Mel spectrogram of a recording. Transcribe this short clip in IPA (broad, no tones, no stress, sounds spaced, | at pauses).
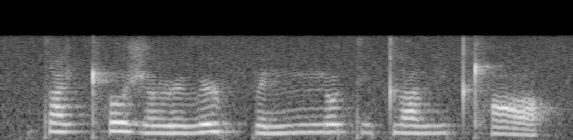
t ɑ ʒ ʈʰ o ʒ ɑ ɭ ɯ ð ɯ ɭ pː e nː o t i̤ t ɳ ɑ ð i̤ t ʈʰ ɑ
